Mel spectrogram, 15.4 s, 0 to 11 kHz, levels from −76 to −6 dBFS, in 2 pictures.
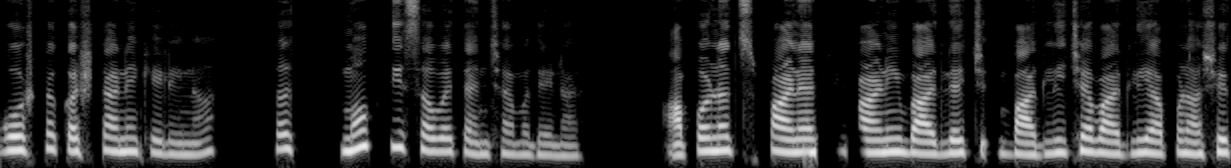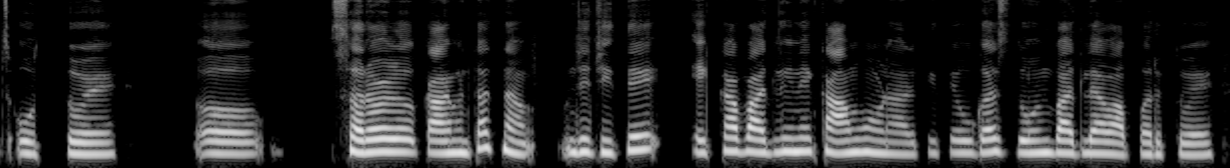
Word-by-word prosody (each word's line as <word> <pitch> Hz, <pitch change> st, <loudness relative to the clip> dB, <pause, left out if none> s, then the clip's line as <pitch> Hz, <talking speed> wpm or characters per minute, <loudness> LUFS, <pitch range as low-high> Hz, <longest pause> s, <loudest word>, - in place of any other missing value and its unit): गोष्ट 245 Hz, +3 st, +2 dB
कष्टाने 230 Hz, 0 st, 0 dB
केली 195 Hz, -4 st, -5 dB
ना, 180 Hz, +3 st, -6 dB, 0.4 s
तर 265 Hz, -, 0 dB, 0.4 s
मग 285 Hz, +5 st, +6 dB
ती 295 Hz, -, +2 dB
सवय 235 Hz, -4 st, 0 dB
त्यांच्यामध्ये 185 Hz, -3 st, -6 dB
येणार. 165 Hz, -1 st, -8 dB, 0.6 s
आपणच 235 Hz, +6 st, +2 dB
पाण्याची 220 Hz, 0 st, +3 dB
पाणी, 220 Hz, 0 st, +4 dB
बादल्याची 210 Hz, -1 st, +2 dB, 0.2 s
बादलीच्या 205 Hz, +5 st, +1 dB
बादली 205 Hz, 0 st, +1 dB
आपण 205 Hz, +1 st, -1 dB
असेच 200 Hz, +2 st, 0 dB
ओततोय, 190 Hz, -1 st, -1 dB, 0.5 s
अ, -, -, -10 dB, 0.8 s
सरळ 220 Hz, 0 st, +5 dB
काय 205 Hz, -1 st, +4 dB
म्हणतात 210 Hz, +7 st, +1 dB
ना, 225 Hz, -7 st, +2 dB
म्हणजे 220 Hz, +4 st, -3 dB
जिथे 245 Hz, +5 st, +1 dB, 0.3 s
1 230 Hz, +3 st, +1 dB
बादलीने 225 Hz, +1 st, +2 dB
काम 205 Hz, -2 st, +3 dB
होणार 200 Hz, -4 st, -2 dB
तिथे 200 Hz, +1 st, -11 dB
उगाच 215 Hz, +1 st, -1 dB
2 210 Hz, 0 st, +1 dB
बादल्या 205 Hz, -1 st, +1 dB
वापरतोय, 180 Hz, -1 st, -3 dB
210 Hz, 135 wpm, -22 LUFS, 195-225 Hz, 0.8 s, मग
